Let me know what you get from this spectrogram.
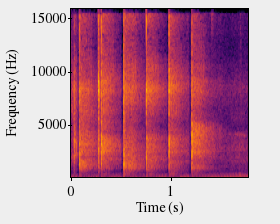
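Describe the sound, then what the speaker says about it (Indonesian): Applause for a class history presentation by a Year 10 group, heard as about six distinct sharp claps spaced evenly, fairly close, each followed by a short decay. "Terima kasih kepada Agung Anugrah, di tepuk tangan yang meriah."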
